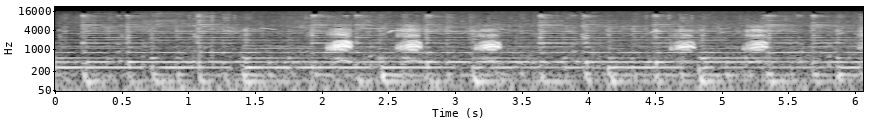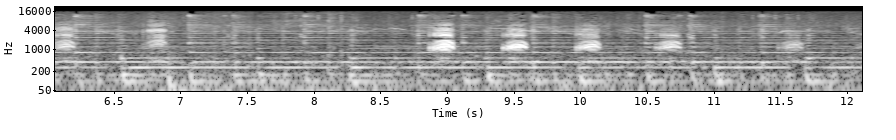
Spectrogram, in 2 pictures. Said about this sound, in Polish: ptaki te nadają sobie imiona i się rozpoznają, czy też wołają w specyficzny dla siebie sposób i odpowiadają sobie. I właśnie czasami naśladując kruki udaje się, jeżeli mamy duże szczęście, udaje nam się właśnie tego konkretnego osobnika przywołać.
